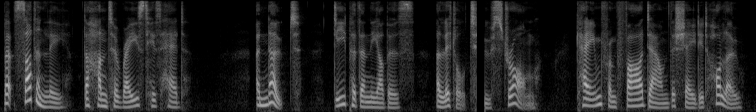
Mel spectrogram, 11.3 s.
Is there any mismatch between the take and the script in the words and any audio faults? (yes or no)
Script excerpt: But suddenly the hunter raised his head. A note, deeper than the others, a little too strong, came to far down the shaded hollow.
yes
